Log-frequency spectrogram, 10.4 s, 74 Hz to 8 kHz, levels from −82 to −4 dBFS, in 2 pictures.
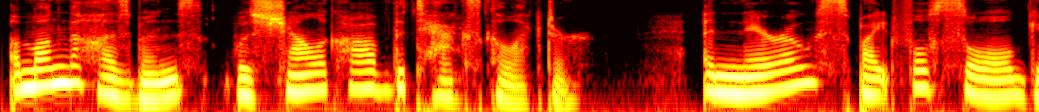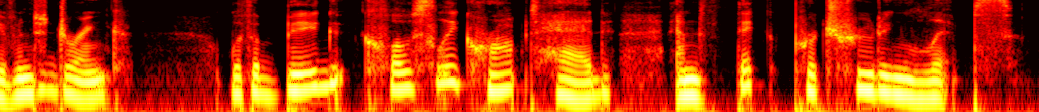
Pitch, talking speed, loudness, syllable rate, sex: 170 Hz, 140 wpm, -18 LUFS, 4.6 syllables/s, female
